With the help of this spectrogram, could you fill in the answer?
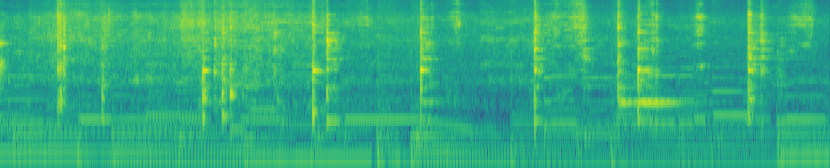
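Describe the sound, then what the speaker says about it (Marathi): Grated red pumpkin sautéing in ghee in a pot, with a steady sizzle under repeated scraping and clinking of a spoon stirring against the metal pot, close and fairly loud. "दोन चमचे तुपावर लाल भोपळ्याचा किस घालून परतून घ्यायचा आहे एक दोन मिनिटं तुपावर परतून घ्यायचं आहे"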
